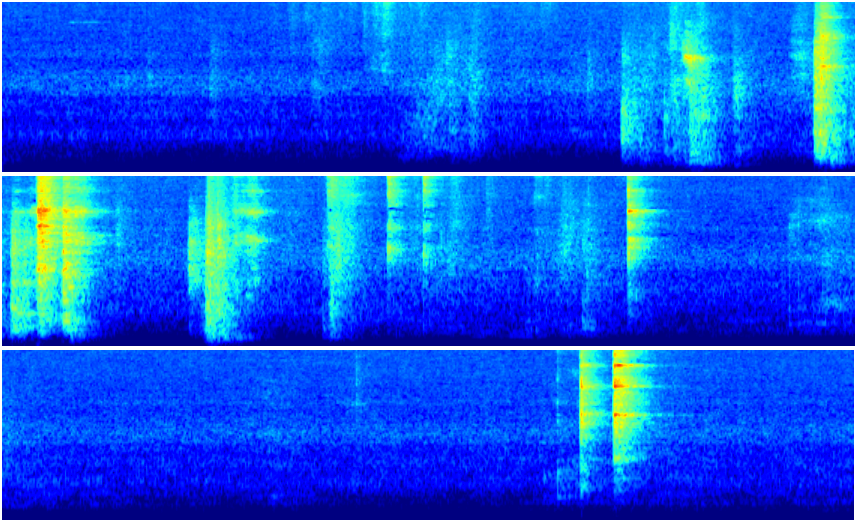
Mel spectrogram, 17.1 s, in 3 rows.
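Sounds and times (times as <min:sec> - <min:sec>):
dishes and utensils clattering: 0:04.4 - 0:06.4, 0:07.0 - 0:07.5, 0:15.1 - 0:15.8.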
